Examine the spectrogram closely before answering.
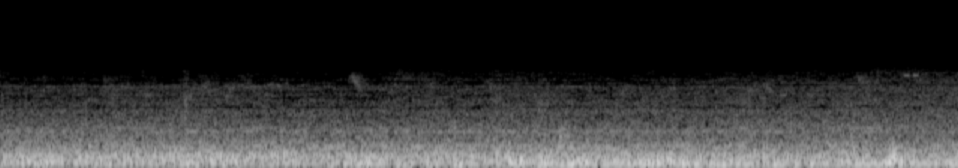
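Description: Steady low rumble of a large container ship's machinery as it passes close by, with a faint steady hum.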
